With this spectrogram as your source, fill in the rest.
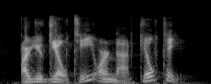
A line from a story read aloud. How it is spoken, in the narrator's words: snapped this peppery gentleman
